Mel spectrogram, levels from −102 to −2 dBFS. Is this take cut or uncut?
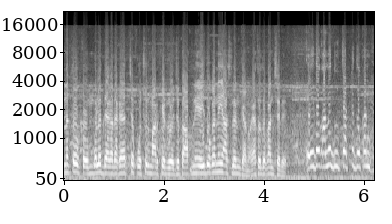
uncut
